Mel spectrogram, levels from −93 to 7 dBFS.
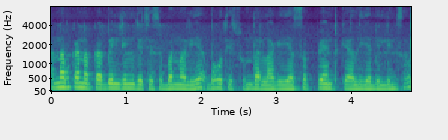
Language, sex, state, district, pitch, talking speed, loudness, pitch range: Maithili, male, Bihar, Supaul, 140 Hz, 235 wpm, -19 LUFS, 135-150 Hz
